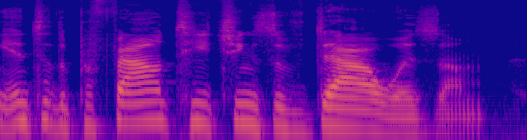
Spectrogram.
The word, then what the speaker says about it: Daoism: the profound teachings of Daoism, pronounced Taoism in the West.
